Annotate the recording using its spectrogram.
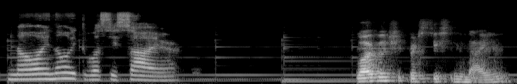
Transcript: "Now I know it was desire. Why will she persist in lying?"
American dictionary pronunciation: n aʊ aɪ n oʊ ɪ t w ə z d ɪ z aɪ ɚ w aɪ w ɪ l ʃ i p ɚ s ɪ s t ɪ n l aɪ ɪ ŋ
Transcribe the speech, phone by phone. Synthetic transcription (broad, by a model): n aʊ aɪ n oʊ ɪ t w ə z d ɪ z aɪ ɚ w aɪ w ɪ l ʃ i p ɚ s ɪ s ɪ n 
